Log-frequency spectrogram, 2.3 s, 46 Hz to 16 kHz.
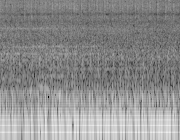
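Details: Can-Am Renegade 650 Rotax V-twin just after cold start: rapid hollow knocking about eight per second over the idle; cold piston slap that stops as warming reduces piston-to-wall clearance.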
